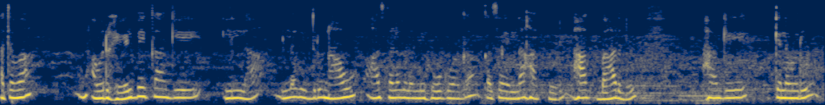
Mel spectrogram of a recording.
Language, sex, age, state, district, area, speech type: Kannada, female, 18-30, Karnataka, Shimoga, rural, spontaneous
